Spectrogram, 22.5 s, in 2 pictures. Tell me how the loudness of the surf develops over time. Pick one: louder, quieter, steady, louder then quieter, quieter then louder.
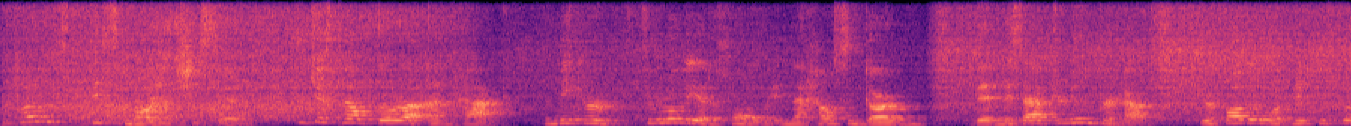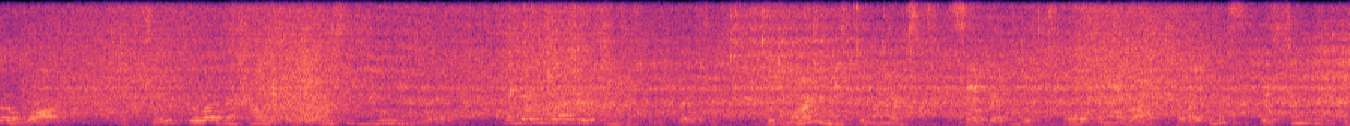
quieter then louder.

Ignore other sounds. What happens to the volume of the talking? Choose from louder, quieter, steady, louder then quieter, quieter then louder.
steady.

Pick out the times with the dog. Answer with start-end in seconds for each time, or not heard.
not heard.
